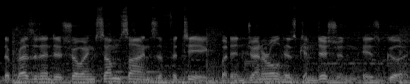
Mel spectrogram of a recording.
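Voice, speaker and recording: A man's voice: lowish voice, quick pace, distant mic, over loud music, natural voice. A man playing a military officer, giving a formal report in a composed game-drama style.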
